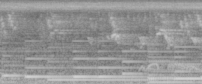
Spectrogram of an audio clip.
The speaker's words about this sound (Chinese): 先是各种各样的鸟声从四面八方传来，野鸭的声音、布谷鸟的声音、燕子的声音，煞是热闹。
